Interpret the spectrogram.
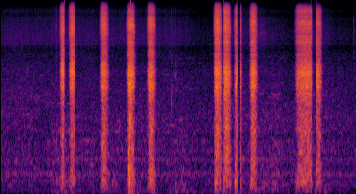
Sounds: Sniff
